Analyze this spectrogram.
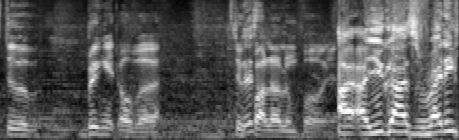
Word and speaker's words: Kuala Lumpur: It's Kuala Lumpur, Malaysia.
